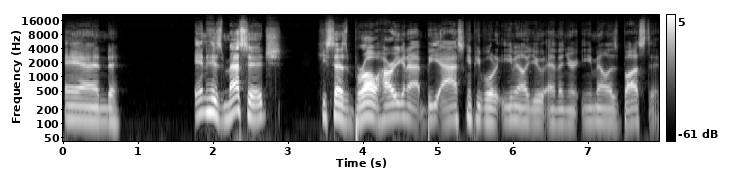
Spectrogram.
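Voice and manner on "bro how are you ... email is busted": normal talking voice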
